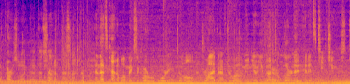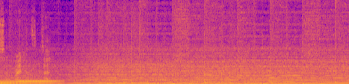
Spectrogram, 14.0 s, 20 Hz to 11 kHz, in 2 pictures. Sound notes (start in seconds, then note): 5.7 revving of car drowns out conversation; 11.0 exciting music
